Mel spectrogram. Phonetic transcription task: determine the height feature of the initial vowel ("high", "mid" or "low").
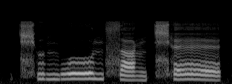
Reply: high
